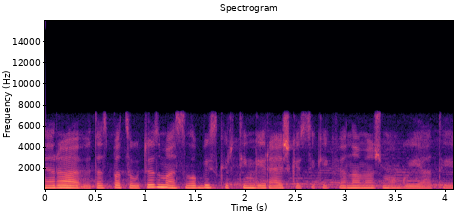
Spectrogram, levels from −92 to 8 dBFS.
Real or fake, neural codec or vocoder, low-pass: real; none; 7.2 kHz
